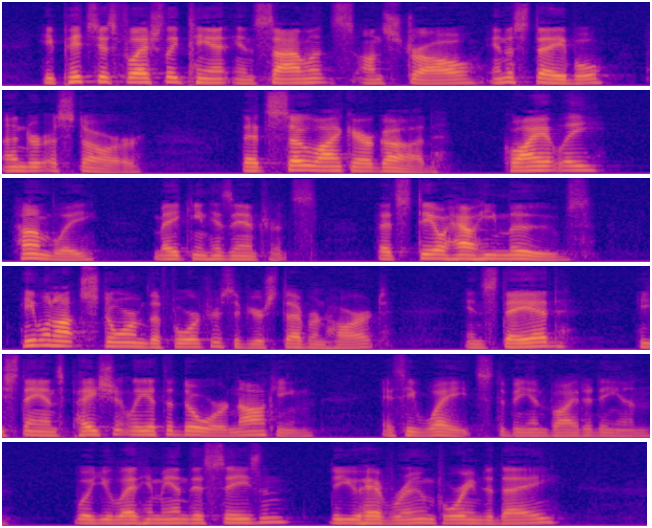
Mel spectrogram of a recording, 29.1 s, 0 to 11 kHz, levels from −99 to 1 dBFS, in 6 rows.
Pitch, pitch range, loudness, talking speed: 145 Hz, 130-155 Hz, -34 LUFS, 140 wpm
